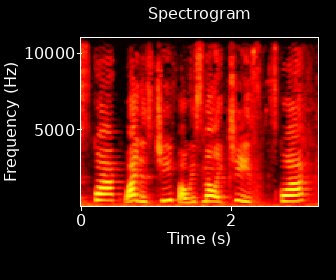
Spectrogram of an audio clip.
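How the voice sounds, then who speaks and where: An extremely high, put-on character voice from a woman, fairly slow in pace. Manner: squawking.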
